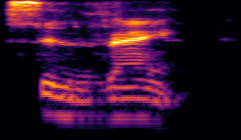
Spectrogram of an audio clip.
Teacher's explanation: a vowel and an n the word ends in n um the n is never pronounced it's just an indication to nasalize the preceding vowel sound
